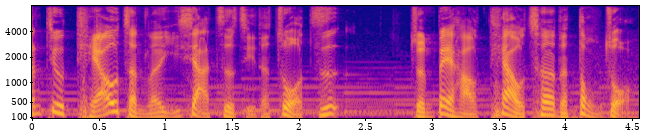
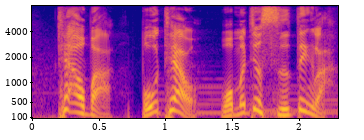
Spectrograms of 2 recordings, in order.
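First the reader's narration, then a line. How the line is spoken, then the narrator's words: Shouting. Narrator (Chinese): 嘉文大喊说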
